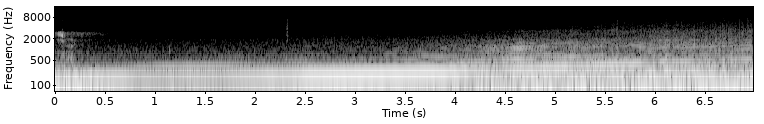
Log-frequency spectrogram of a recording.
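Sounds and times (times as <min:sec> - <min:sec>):
race cars accelerating down a runway: 0:00.2 - 0:06.9.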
